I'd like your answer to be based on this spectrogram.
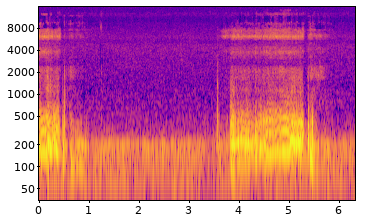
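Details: Puppy snoring while asleep.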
